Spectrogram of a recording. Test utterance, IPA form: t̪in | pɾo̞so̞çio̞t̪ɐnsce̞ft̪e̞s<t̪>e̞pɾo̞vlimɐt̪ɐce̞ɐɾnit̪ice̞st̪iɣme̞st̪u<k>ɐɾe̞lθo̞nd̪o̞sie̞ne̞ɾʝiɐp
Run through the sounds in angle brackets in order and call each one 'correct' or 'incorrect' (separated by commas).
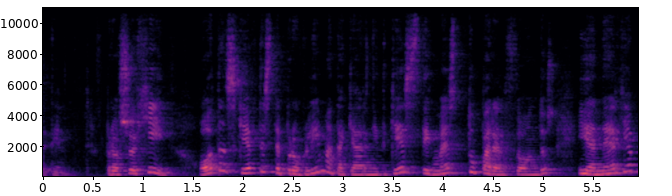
correct, incorrect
